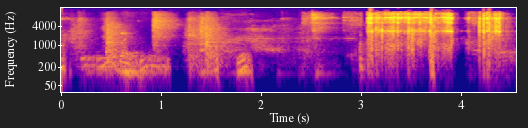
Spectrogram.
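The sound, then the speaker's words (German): A printer running: a series of low mechanical thunks and clunks, then a louder stretch of buzzing, rattling feed noise with a high whine, ending in a couple of short clicks. “tut mir leid, mein Drucker, der will mich hier, glaube ich, echt verarschen.”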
